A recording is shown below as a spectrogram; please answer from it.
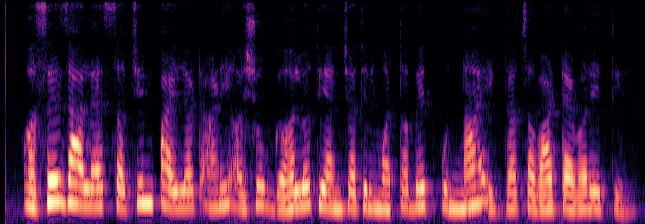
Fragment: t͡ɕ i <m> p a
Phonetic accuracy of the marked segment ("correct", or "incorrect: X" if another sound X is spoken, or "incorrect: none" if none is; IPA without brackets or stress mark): incorrect: n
